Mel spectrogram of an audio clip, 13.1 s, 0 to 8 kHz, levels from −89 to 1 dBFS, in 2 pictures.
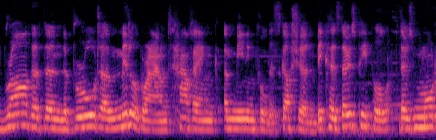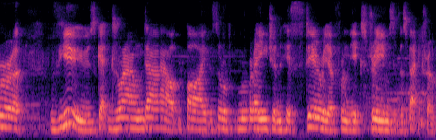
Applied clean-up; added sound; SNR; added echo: none; none; none; reverberation time 0.3 s.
